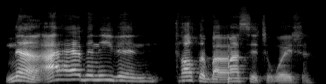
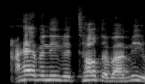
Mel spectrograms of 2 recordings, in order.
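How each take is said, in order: First: Said in the usual way. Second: Haven't hit higher, quicker, emphatic; fast insistent haven't; stress on haven't. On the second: Shown as a demonstration. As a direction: lean hard on haven't, rising.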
